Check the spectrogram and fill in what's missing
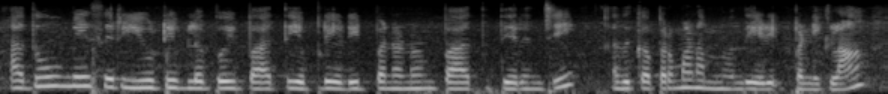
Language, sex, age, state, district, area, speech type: Tamil, female, 18-30, Tamil Nadu, Mayiladuthurai, rural, spontaneous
